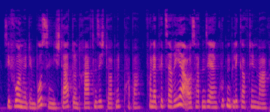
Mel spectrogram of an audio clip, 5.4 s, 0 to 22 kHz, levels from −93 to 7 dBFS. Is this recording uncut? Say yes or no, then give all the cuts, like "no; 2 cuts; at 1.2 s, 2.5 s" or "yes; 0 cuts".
no; 1 cut; at 2.9 s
